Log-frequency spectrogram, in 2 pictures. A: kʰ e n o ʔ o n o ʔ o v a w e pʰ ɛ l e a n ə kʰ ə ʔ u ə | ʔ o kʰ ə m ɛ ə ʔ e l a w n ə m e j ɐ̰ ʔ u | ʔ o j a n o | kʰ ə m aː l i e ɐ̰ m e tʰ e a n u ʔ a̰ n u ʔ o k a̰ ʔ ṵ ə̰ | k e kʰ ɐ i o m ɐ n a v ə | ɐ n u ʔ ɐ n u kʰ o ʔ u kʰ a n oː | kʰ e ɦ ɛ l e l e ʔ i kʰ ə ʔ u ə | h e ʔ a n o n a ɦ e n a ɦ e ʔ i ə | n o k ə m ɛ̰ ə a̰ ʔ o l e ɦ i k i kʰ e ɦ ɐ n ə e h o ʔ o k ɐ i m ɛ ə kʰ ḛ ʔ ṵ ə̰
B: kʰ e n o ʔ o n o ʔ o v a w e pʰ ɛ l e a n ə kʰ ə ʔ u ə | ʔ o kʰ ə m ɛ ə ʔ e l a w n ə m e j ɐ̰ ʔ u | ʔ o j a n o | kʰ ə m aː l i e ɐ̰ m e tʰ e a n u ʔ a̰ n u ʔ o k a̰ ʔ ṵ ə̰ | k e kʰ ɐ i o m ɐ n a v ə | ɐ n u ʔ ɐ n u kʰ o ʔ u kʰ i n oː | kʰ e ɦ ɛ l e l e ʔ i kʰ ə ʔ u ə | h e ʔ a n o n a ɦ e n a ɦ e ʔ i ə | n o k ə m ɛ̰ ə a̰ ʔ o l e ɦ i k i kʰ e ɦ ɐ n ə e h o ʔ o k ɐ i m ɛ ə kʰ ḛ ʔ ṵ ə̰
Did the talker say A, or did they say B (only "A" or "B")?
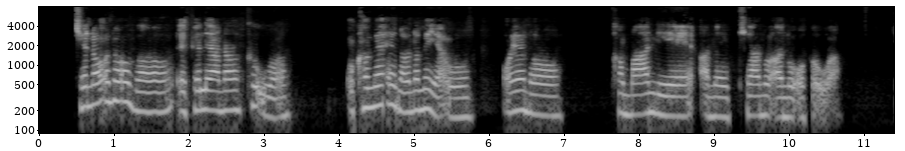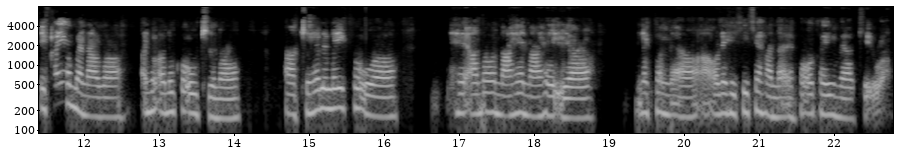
B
